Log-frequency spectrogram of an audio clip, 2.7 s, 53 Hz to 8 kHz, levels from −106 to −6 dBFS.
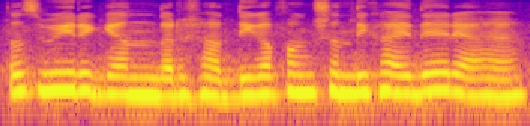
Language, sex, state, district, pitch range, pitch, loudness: Hindi, female, Haryana, Charkhi Dadri, 185-215 Hz, 200 Hz, -11 LUFS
